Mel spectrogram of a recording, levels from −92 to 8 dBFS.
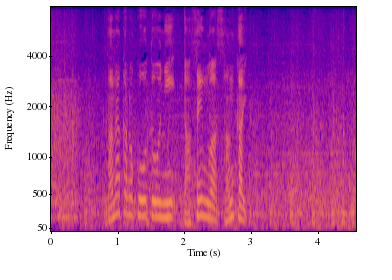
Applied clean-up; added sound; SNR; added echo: none; none; none; none.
